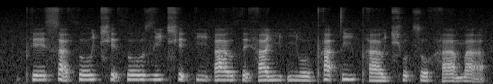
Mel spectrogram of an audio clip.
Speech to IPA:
pʰ e˨ sʰ ä̰˦˨ θ o˦ ʊ̯ t͡ɕʰ ḛ˦˨ θ o˦ ʊ̯ z i˦ t͡ɕʰ ḛ˦˨ k i˨ ʔ a˦ ʊ̯ θ ḛ˦˨ h ä˦ ɲ ʊ˦ ʔ ɲ o˨ ʊ̯ pʰ ä˦ ʔ t i˦ pʰ a˨ ʊ̯ t͡ɕʰ ʊ˦ ʔ s o˨ h ä˨ m ä̰˦˨

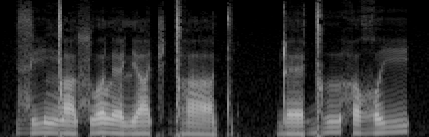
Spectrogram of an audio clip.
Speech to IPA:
z i ŋ͡ǀ a sʷ ʌ l ɛ lʲ aː t͡ʃ ɡ͡ǀ aː tʲ | ɖ ɛ ɡ͡ǀ ɯː h ʌ ʁʷ i

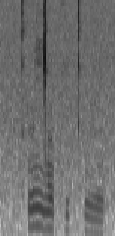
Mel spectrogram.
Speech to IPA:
kʰ ʏ ŋ͡ǀ œ pʰ i kʰ ʏ

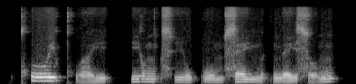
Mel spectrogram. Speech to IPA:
kʰ uː˥ j kʷʰ ɐ˨˧ j | j ʊ˧ ŋ t͡sʰ iː˨ w p uː˨ m s e˧ j m ɪ˨ k̚ n̪ e˨˧ j s ʊ˨˥ ŋ

